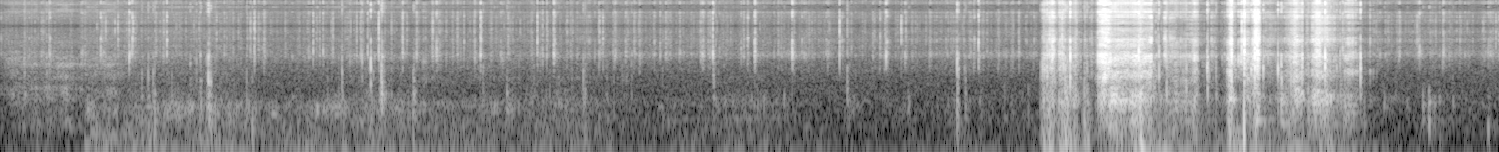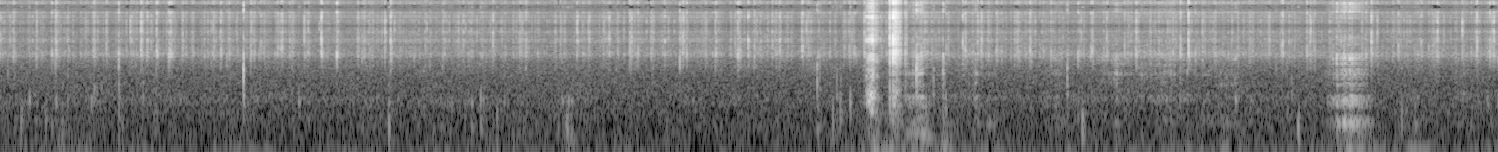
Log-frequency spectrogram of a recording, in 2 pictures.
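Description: Underwater ambience picked up by a speargun-mounted camera in its housing: a low rumbling water noise, with a loud rough rush of noise lasting about three seconds a little before the middle and two shorter knocks later on.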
